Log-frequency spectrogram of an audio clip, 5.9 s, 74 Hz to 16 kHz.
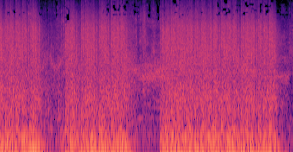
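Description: Sustained automatic machine gun fire in the 7 Days To Die zombie game, a dense rapid rattle with two brief pauses between bursts, loud and continuous with no talk over it.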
